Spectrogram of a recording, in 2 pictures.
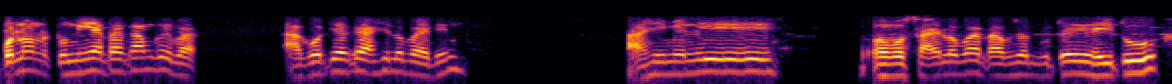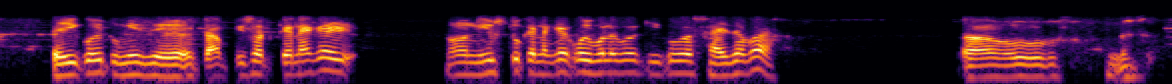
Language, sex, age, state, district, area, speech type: Assamese, male, 30-45, Assam, Charaideo, urban, conversation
